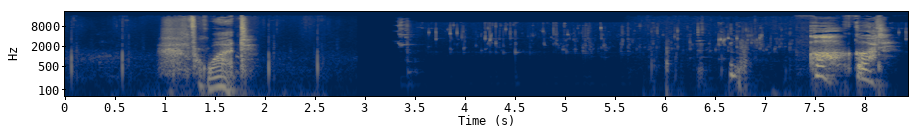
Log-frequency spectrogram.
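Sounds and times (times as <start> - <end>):
speech: 1.4 - 1.9, 7.5 - 8.3
water dripping and splashing in a bathroom: 3.4 - 8.4.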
